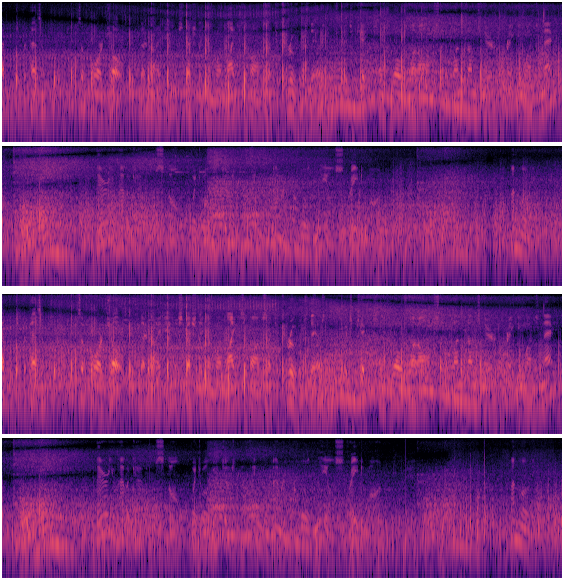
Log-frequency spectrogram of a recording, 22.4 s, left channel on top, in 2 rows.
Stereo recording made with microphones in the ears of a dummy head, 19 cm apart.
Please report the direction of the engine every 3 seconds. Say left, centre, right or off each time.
right, right, right, centre, left, left, left, left.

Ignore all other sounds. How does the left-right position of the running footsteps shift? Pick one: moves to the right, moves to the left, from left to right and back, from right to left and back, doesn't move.
moves to the left.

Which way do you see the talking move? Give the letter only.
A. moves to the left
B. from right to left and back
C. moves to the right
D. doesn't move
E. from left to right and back
A.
